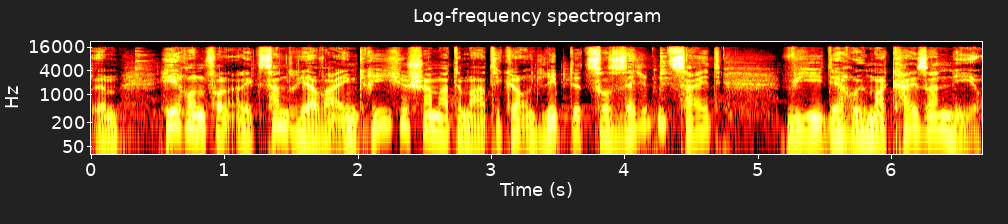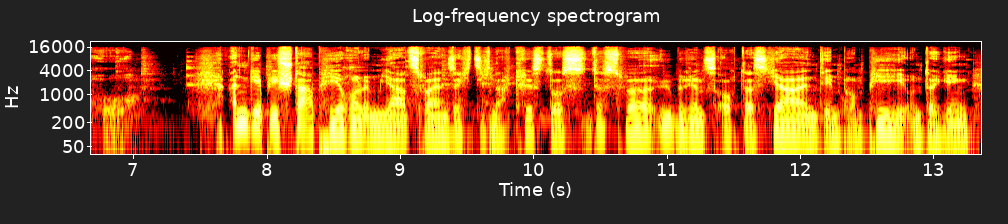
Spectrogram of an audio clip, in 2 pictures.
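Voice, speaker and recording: An actor playing an enthusiastic, learned professor in an audio drama, lecturing with emphatic repetition. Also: male voice, lowish voice, lively intonation, moderate pace, darkish tone, natural voice. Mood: fascinated. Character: enthusiastic, learned male professor of old machines. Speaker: technical expert, professor. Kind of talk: German audio drama dialogue.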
